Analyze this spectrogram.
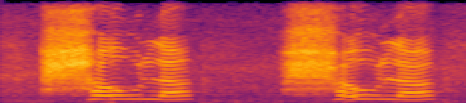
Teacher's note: اور یہ جو لیٹر ہا ہے اسے حلق کے بیچ سے نکالیں گے ایئر کے ساتھ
